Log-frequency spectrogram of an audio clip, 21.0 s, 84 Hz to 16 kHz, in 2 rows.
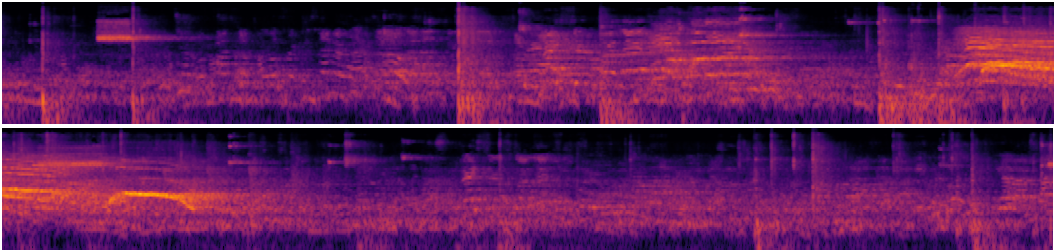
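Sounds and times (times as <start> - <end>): players shouting and cheering: 9.4 - 13.0.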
